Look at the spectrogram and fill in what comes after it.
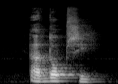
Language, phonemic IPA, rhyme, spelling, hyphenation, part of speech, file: Dutch, /ˌaːˈdɔp.si/, -ɔpsi, adoptie, adop‧tie, noun, Nl-adoptie.ogg
- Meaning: adoption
